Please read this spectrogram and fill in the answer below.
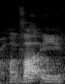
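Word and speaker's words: Hawaiʻi: Hawaii Hawaii is or Havi as the locals pronounce it got that little Pro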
